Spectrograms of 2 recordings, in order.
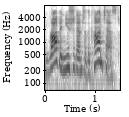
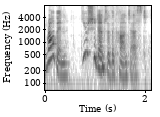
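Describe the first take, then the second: First: The name runs straight into the sentence. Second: There is a clear pause after the name. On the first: The speaker calls it wrong. "So we don't just say" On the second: The speaker calls it right. "We say"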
